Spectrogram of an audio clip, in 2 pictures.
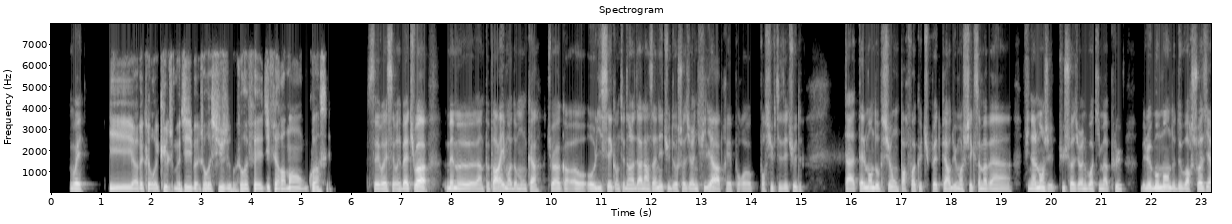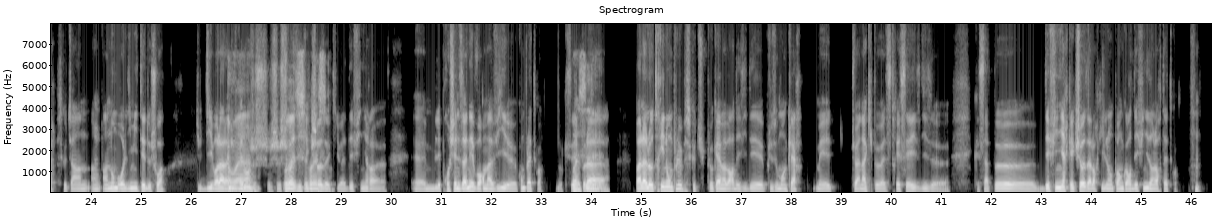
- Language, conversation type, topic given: French, unstructured, Faut-il donner plus de liberté aux élèves dans leurs choix d’études ?
- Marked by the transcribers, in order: tapping; chuckle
